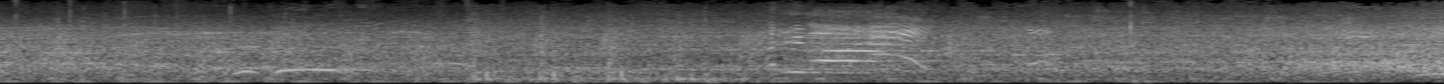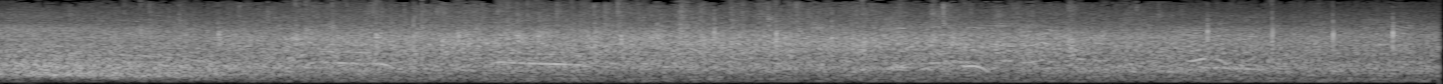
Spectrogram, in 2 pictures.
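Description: A large stadium crowd roars and chants throughout.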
